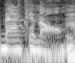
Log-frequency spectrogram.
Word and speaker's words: Mackinac: It's kind of like Kinnanook, whatever that was up north. – The island. – Mackinac. – Spelled Mackinac, said Mackinac.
